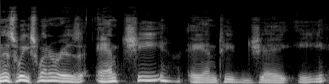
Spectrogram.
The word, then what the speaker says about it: Antje: And this week's winner is Antje, A-N-T-J-E. It's pronounced Antje, right?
